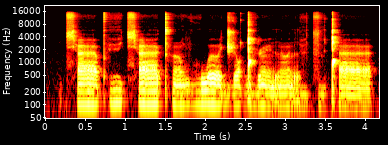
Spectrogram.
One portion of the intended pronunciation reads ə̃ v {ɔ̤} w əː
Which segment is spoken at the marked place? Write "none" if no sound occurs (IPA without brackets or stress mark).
ɔ̤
